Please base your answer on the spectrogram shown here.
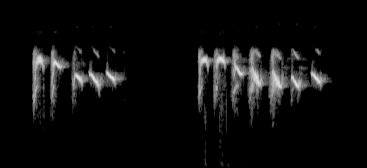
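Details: White-rumped shama provoking an opponent: two quick bursts of bright, high, repeated chirps, about five and then eight notes, separated by a short silence.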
